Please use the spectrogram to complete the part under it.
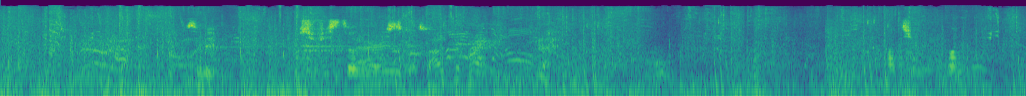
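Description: Game weapons fire in rapid bursts with sharp electric zaps.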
